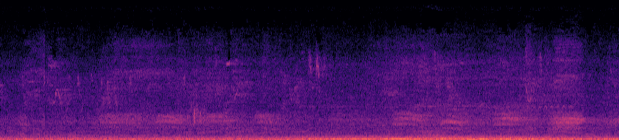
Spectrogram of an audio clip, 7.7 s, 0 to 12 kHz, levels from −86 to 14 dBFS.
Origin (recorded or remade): recorded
